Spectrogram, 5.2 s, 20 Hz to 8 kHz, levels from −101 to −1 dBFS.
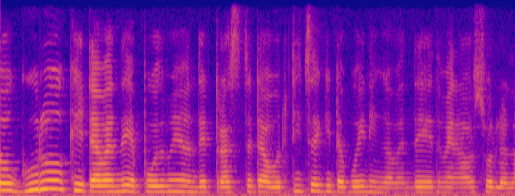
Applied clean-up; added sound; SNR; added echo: none; none; none; none.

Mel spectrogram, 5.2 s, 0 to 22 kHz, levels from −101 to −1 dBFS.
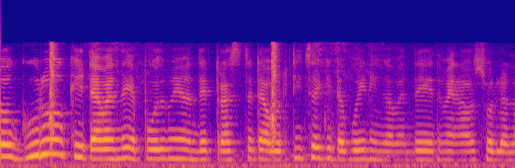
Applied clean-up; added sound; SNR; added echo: none; Fire; 13 dB; none.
